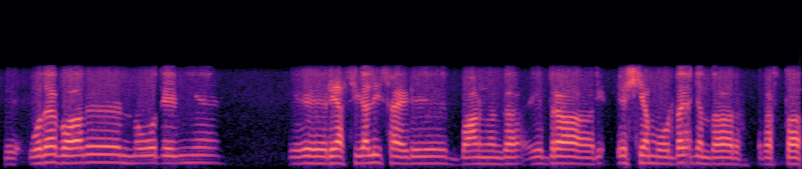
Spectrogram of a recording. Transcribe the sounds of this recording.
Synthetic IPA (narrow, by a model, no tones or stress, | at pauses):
eːoːd̪eːbaːd̪nɔːd̪eːʋɪːẽː | eɾɪjaːsiːaːliːsaːɪɖebaːɳɡəŋɡaːeːd̪əɾaːeːʃɪjaːmoːɽd̪aːiːd͡ʒənd̪aːɾɾəst̪aː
